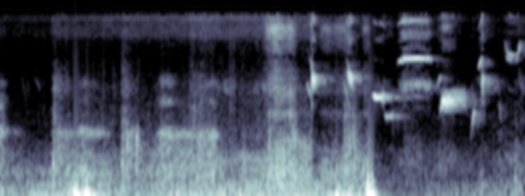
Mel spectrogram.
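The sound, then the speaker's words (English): A song sparrow sings a quick run of bright, high chirps and short trills near the end, following a stretch of soft rustling and a couple of dull low thumps. “Oh, Song Sparrow.”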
